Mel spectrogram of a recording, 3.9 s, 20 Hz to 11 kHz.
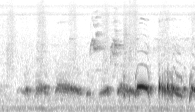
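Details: Spotted dove in full voice, giving the 'kuk 2' style call used as a tutor recording for training doves: low, mellow coos rising in strength, ending in a loud rolling phrase, with faint higher chirps of another bird.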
